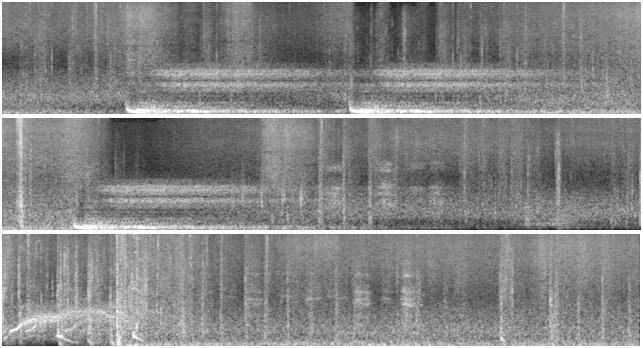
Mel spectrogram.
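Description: Footsteps rustle through forest undergrowth.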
